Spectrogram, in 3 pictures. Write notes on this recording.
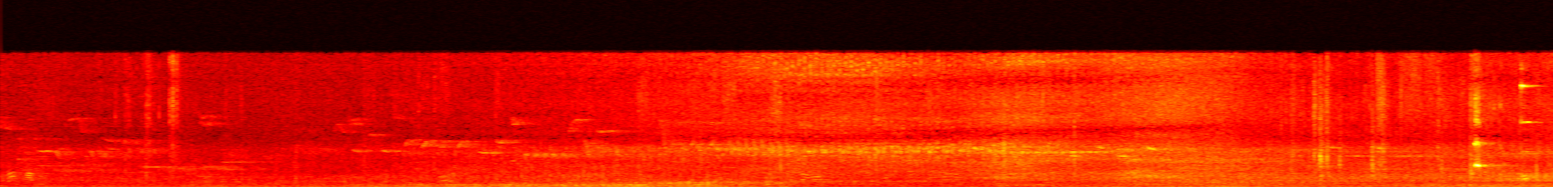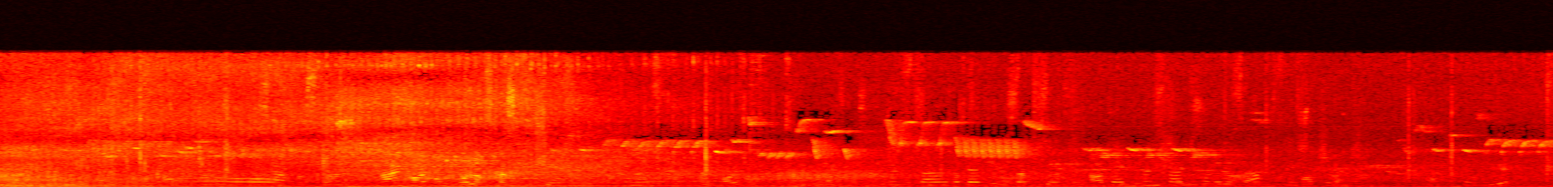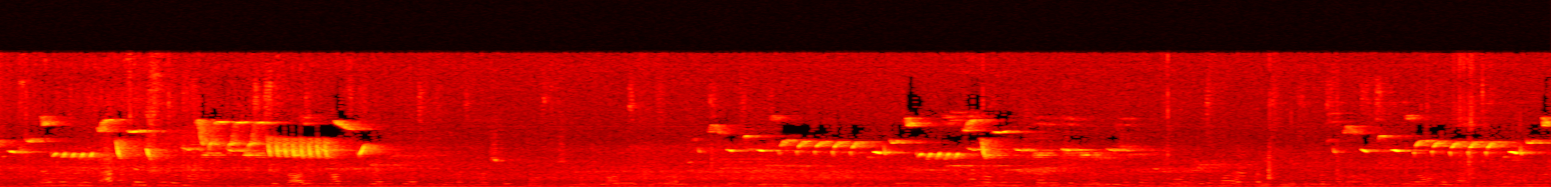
soundmap: cologne/ nrw, strassenecke morgens, fahrzeuge, kinderwagen, fahrräder, kinder und mütter, project: social ambiences/ listen to the people - in & outdoor nearfield recordings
